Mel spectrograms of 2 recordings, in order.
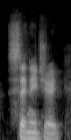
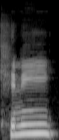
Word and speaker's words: Cinegee: Synergy. So it's like Synergy, like SYNE Right. or GY, or yeah. So that's how it's pronounced.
